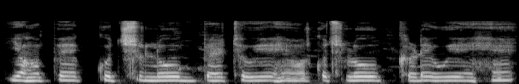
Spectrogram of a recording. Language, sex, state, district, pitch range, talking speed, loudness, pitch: Hindi, male, Madhya Pradesh, Katni, 170-185 Hz, 150 wpm, -17 LUFS, 180 Hz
